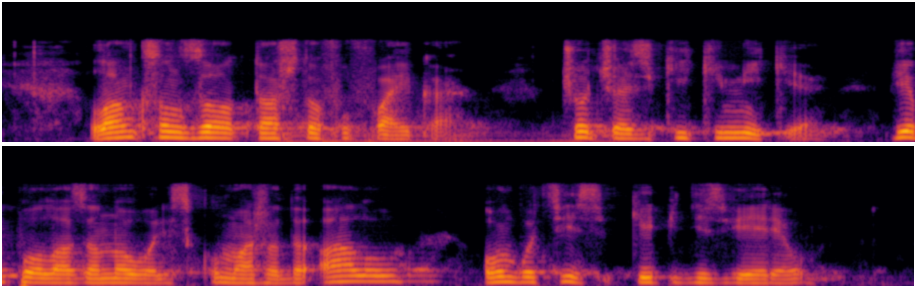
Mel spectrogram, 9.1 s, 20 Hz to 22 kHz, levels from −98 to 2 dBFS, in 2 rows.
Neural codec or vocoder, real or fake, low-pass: codec, 16 kHz, 4.8 kbps, FACodec; fake; 7.2 kHz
